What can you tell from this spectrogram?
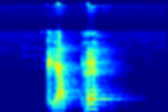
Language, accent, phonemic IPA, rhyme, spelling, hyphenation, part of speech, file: German, Austria, /ˈklapə/, -apə, Klappe, Klap‧pe, noun / interjection, De-at-Klappe.ogg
